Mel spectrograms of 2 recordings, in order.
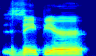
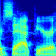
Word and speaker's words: Zapier: smart with it yeah zapier or zapier I think it's meant to sound like happier but as a zap no one knows how it's pronounced that's the secret um it's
